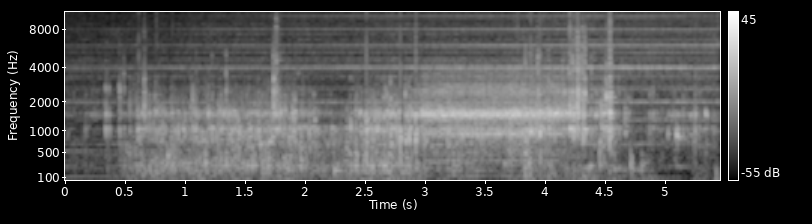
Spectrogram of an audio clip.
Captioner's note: water rumbling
